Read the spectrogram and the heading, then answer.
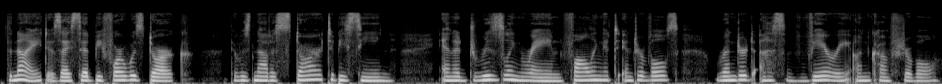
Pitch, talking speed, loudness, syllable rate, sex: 185 Hz, 170 wpm, -18 LUFS, 5.1 syllables/s, female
